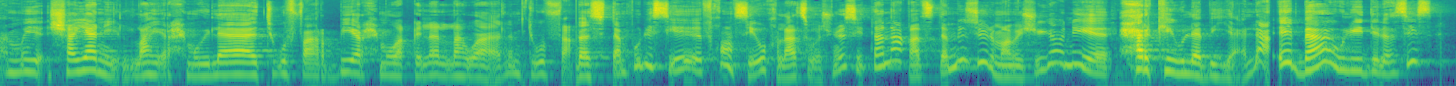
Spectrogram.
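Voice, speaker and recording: Over noticeable background noise, a woman with a fairly high voice talks with hardly any pauses, her pitch swinging very widely. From Algeria, Kabylie. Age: 70s. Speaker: independence war witness. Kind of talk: testimony. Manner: code-switching Arabic and French, halting.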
